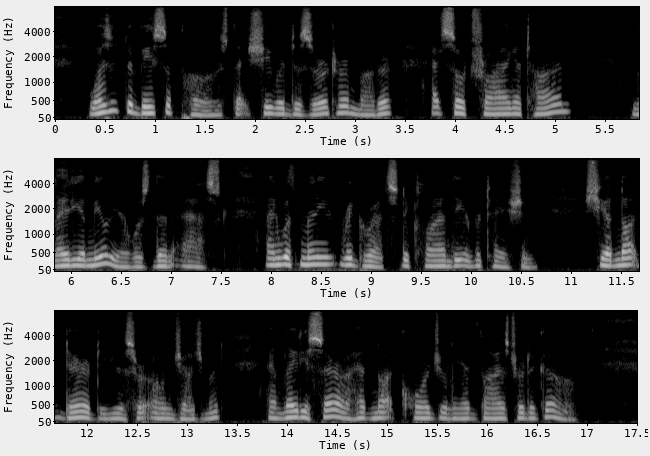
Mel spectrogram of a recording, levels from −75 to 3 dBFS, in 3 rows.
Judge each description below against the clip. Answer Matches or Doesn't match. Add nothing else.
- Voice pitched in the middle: Matches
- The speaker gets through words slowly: Doesn't match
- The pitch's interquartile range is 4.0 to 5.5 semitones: Doesn't match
